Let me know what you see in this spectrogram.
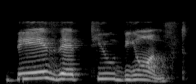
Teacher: Because étudiant is starting with a vowel and DES is ending in a consonant. So we carry forward the sound of S along with E.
